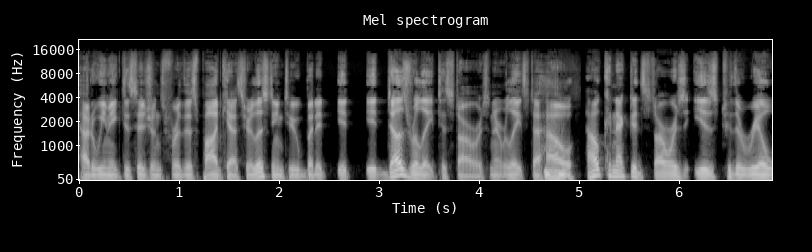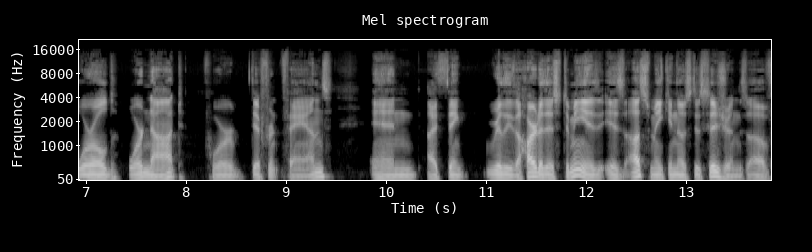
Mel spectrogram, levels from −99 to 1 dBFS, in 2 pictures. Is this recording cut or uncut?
cut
